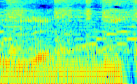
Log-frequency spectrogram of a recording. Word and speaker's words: Лянни: Квартира принадлежала его другу, манекенщику Лянни. С ударением на «и», уточнил он.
